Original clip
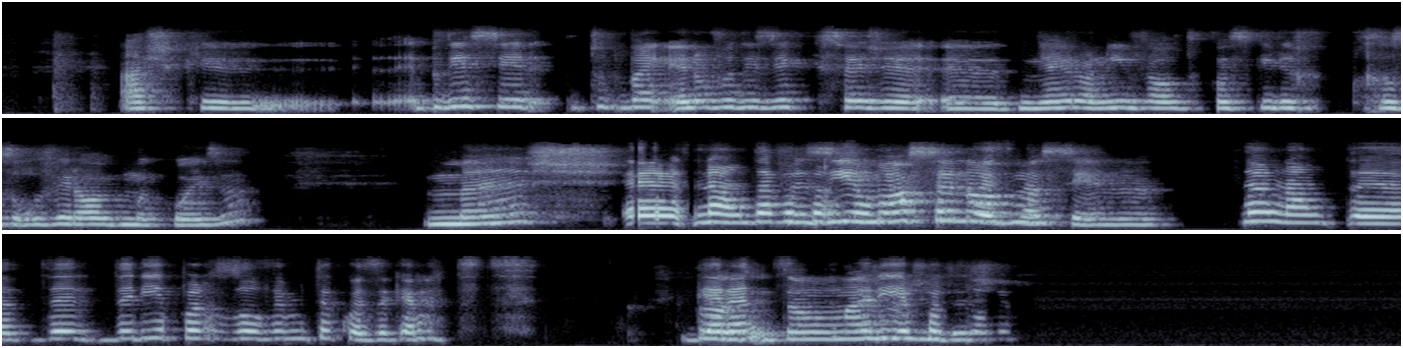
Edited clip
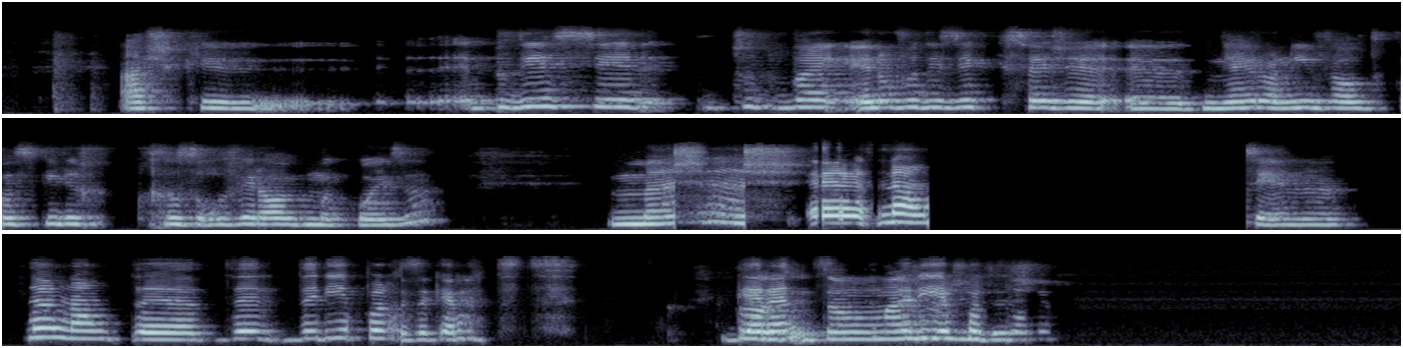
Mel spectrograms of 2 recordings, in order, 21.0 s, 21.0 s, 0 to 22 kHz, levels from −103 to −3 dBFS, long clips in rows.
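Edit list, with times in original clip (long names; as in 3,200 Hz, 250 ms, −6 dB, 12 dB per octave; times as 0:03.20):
0:01.51–0:03.35: time-stretch 1.5×
0:09.43–0:09.78: reverse
0:10.70–0:12.29: silence
0:15.06–0:15.78: remove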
